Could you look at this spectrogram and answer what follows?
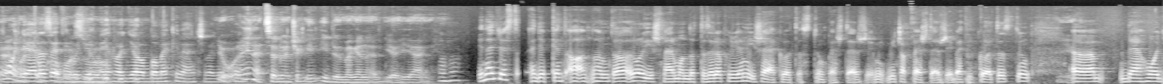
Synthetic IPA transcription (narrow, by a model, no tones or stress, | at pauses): mo̞ɲɟɔɛlɒzɛd̪ːikhoɟøːmeːrɦɒɟːɒːbːɒmɛkːivaːnt͡ʃivɒɟjoːeːnɛtsɛɾyɛnt͡ʃɒkiid̪øːmɛɡɛnɛ̰rɡijɒɦijaːɲɦ | eːnɛɟreːst̪ɛɟeːp̚keːnt̪ɒɒmit̪ɒro̞liːʃmaːrmo̞nd̪o̞t̪ːɒzɛlø̞pho̞ɟuɟɛmiːʃɛlkølt̪ø̞st̪y̰ŋk̚pɛʃt̪ɛ̰rʒḛːmḭmit͡ʃɒk̚pɛʃt̪ɛrʒḛːbɛk̪ikkːølt̪ø̞st̪yŋkː | d̪ɛɦo̞ɟ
